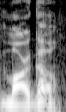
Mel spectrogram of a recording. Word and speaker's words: Margot: But um, Is it Margot or Margot? I think it's Margot. Okay, there's the T is silent.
